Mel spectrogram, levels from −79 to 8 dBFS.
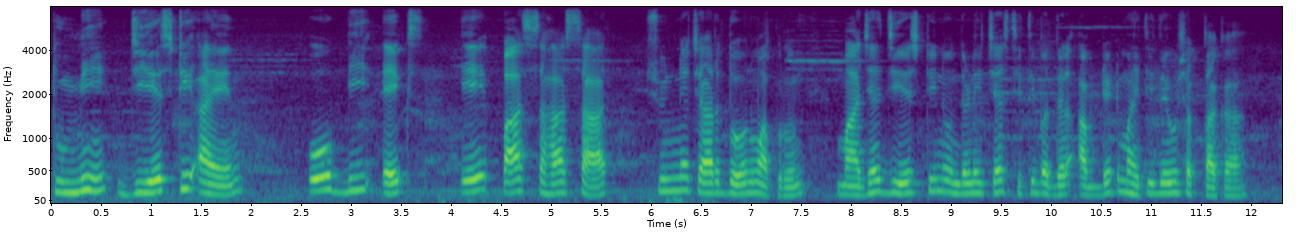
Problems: constant background noise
